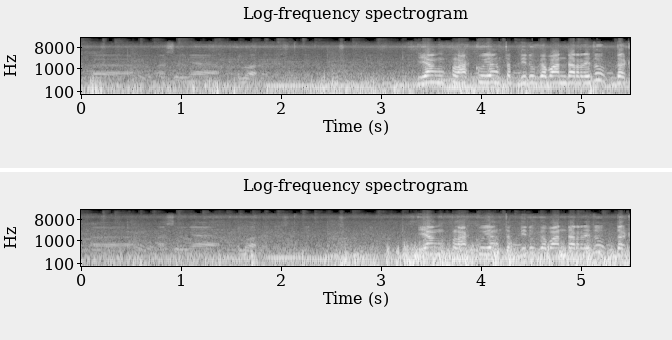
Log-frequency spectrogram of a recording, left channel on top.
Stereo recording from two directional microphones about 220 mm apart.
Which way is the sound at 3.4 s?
20° left (ahead or behind).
